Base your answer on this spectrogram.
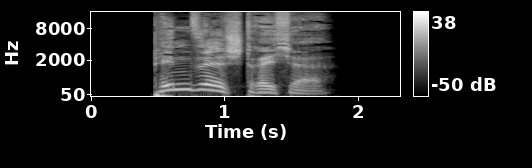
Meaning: nominative/accusative/genitive plural of Pinselstrich
- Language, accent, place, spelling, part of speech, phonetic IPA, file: German, Germany, Berlin, Pinselstriche, noun, [ˈpɪnzl̩ˌʃtʁɪçə], De-Pinselstriche.ogg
